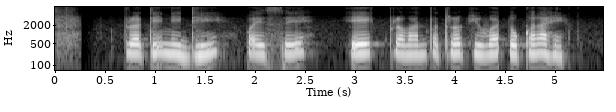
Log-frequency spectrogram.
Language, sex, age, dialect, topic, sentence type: Marathi, female, 18-24, Varhadi, banking, statement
